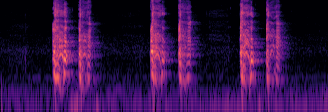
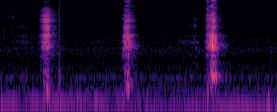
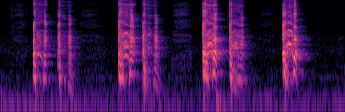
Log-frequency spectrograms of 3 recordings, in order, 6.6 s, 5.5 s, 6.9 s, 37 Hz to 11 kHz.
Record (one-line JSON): {"three_cough_length": "6.6 s", "three_cough_amplitude": 20809, "three_cough_signal_mean_std_ratio": 0.36, "exhalation_length": "5.5 s", "exhalation_amplitude": 22912, "exhalation_signal_mean_std_ratio": 0.26, "cough_length": "6.9 s", "cough_amplitude": 21335, "cough_signal_mean_std_ratio": 0.4, "survey_phase": "alpha (2021-03-01 to 2021-08-12)", "age": "65+", "gender": "Male", "wearing_mask": "No", "symptom_none": true, "symptom_fatigue": true, "smoker_status": "Never smoked", "respiratory_condition_asthma": false, "respiratory_condition_other": false, "recruitment_source": "REACT", "submission_delay": "1 day", "covid_test_result": "Negative", "covid_test_method": "RT-qPCR"}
